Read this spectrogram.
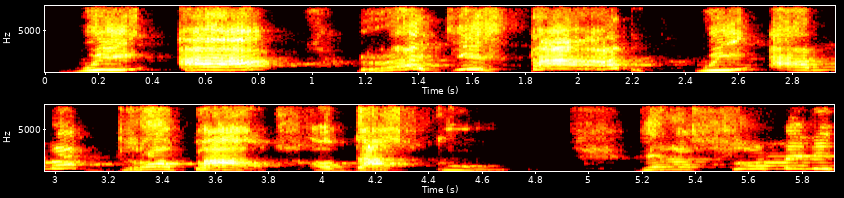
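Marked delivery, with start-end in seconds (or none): none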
